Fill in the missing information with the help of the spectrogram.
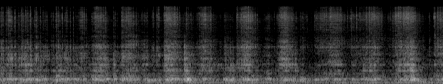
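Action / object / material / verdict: scrape / stainless steel wire-mesh strainer / stainless steel / none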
